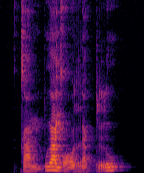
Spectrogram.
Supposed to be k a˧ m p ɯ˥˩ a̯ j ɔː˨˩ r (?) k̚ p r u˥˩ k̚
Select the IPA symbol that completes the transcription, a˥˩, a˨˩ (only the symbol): a˨˩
